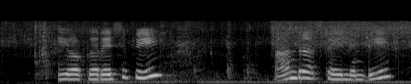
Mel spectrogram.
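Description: Tomato chunks sizzling in hot oil in a steel kadai as a metal slotted spoon stirs and scrapes them around the pan. There are two spells of pitched scraping, about half a second in and again near the end.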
